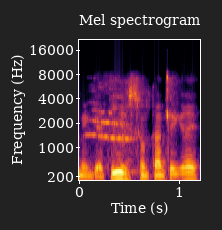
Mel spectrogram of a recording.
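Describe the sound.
A domestic cat meows a couple of times close by, its drawn-out cries overlapping with a person talking steadily in the foreground.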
